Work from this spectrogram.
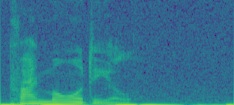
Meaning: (adjective) 1. First, earliest or original 2. Characteristic of the earliest stage of the development of an organism, or relating to a primordium 3. Primeval
- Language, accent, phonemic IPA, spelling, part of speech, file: English, UK, /pɹaɪˈmɔː.di.əl/, primordial, adjective / noun, En-uk-primordial.ogg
